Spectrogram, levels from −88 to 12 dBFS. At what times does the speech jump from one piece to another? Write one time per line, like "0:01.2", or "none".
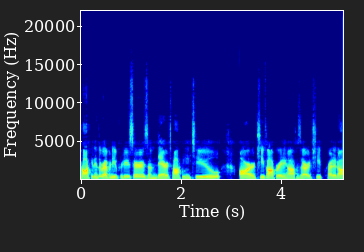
none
